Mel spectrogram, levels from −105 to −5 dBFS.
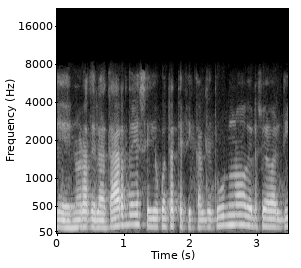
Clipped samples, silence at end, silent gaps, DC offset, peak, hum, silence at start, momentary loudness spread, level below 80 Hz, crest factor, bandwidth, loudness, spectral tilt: under 0.1%; 0 s; none; under 0.1%; -4 dBFS; none; 0 s; 5 LU; -66 dBFS; 18 dB; 7.2 kHz; -23 LUFS; -8.5 dB/octave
